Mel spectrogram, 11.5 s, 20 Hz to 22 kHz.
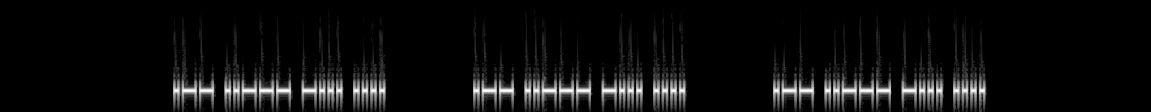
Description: Morse code, heard as a keyed tone, about 28 wpm, 700 Hz. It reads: W2BH W2BH W2BH
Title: USA Call Signs - 4 Characters - Repeated 3x - 28wpm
